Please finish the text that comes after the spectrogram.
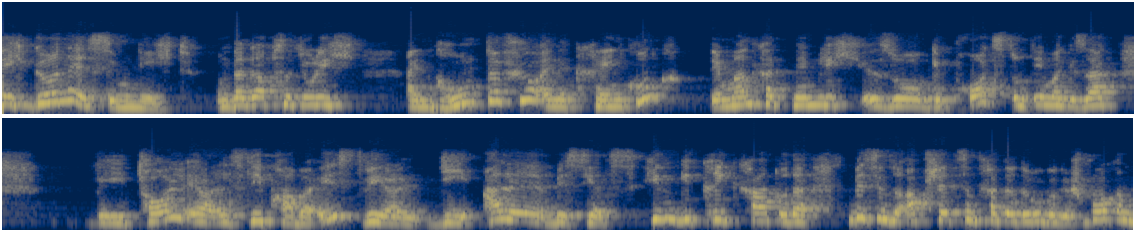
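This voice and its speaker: A woman's voice: on the high side, darkish tone. A woman speaking a language that is not her first, a guest in a candid conversation, talking frankly and emphatically with earthy expletives and restarting as she searches for words. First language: not German. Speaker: guest, sex educator and hypnotherapist. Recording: dull, muffled audio.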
